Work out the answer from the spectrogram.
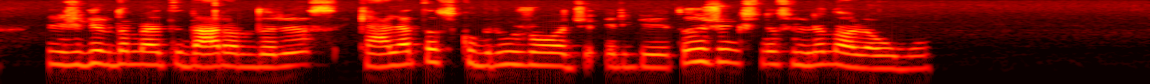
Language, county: Lithuanian, Kaunas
